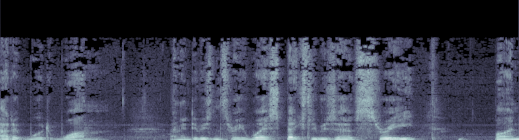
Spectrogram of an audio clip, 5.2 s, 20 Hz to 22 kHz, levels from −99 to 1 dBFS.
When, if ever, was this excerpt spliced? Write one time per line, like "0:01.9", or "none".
none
